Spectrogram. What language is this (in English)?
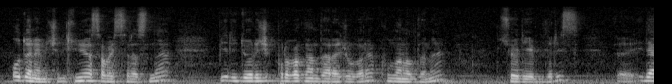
Turkish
